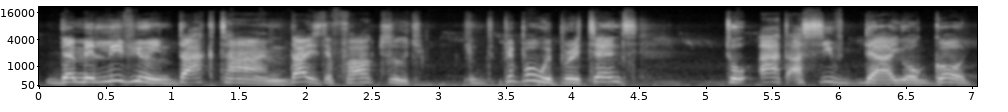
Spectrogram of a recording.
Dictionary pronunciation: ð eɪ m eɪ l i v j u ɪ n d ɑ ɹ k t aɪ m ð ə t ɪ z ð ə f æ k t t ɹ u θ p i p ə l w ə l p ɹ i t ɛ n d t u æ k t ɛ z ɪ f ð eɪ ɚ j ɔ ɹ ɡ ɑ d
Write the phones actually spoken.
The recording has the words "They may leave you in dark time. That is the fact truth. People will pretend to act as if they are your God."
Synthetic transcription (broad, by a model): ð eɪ m eɪ l i v j u ɪ n d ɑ k t aɪ m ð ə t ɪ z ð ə f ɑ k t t u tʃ p i p ə l w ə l p ɹ i t ɛ n d t u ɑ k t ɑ s ɪ f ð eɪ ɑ j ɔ ɡ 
